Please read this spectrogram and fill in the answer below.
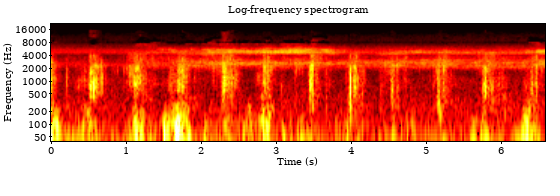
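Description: Footsteps crunching on a dry trail of pine needles, grass and small stones, at a steady walking pace of about two steps a second. A steady high drone of insects runs underneath.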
